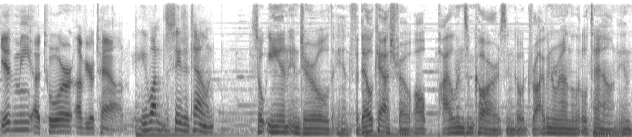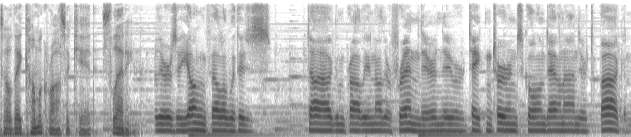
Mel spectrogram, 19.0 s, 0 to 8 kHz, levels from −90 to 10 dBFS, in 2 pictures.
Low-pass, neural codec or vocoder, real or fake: 7.2 kHz; none; real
